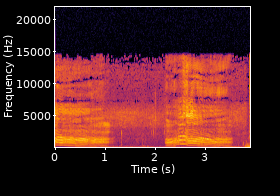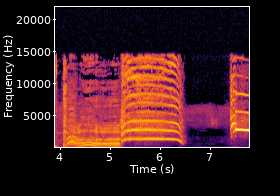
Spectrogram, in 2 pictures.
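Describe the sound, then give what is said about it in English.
A person screams in a series of loud, drawn-out cries with wavering, bending pitch, separated by short breaks. The last scream holds a high, steady tone before cutting off abruptly into silence, and a final cry begins at the very end. “That's like a kid screaming. That's like an eight. No, that's like a zero. That's a solid scream, though.”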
